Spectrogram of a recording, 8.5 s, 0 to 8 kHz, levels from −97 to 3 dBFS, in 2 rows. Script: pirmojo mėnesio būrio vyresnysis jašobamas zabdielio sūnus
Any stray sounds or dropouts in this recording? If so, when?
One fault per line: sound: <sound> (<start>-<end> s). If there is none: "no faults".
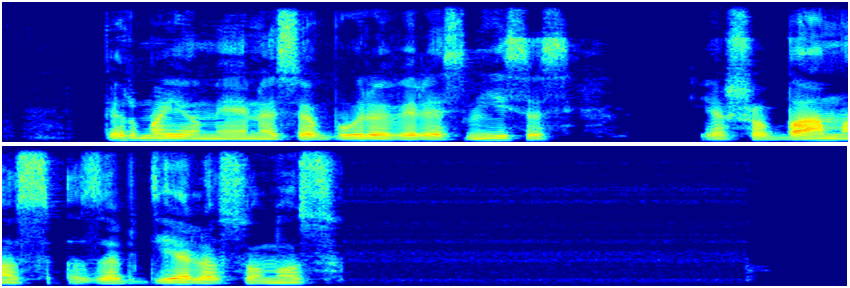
no faults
